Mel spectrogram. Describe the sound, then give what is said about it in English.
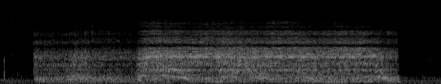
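The whale in the film Pinocchio roars monstrously while trying to eat Pinocchio and his father: a harsh, sustained bellowing that bursts in, swells louder partway through, then cuts off abruptly after about three and a half seconds, with no talking. “In this clip, you will hear the whale in the film trying to eat Pinocchio and his dad.”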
